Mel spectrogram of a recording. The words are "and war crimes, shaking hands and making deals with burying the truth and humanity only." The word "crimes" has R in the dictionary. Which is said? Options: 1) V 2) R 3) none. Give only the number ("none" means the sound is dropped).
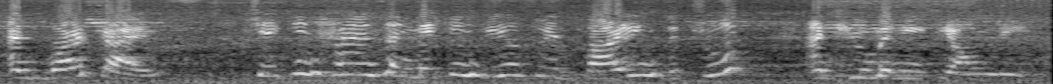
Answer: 3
